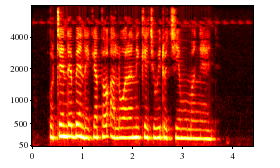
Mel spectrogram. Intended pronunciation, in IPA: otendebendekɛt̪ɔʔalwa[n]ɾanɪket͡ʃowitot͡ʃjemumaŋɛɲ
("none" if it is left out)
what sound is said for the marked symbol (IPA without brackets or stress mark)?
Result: none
